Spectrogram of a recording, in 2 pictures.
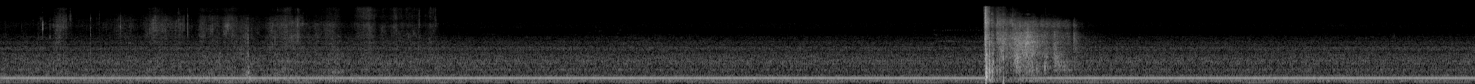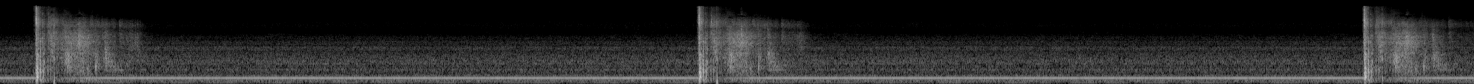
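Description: Four single rifle shots from a Ruger AR-556 semi-automatic in .223 Remington, spaced about five to seven seconds apart, each trailing off briefly. A steady hum runs underneath.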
